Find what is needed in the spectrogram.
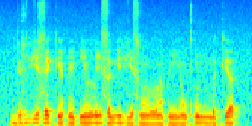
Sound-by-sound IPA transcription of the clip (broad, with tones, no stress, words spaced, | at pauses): ɡy˧zvʲø˦z e˧kʲɐ̃˨ʔẽ˨ pʲẽ˧lːi˦zə˦ mʲɐ˦vʲe˨ zõ˨lːɐ̃˨pĩ˨ jõ˨kʷʼĩ˦mːə˧ kʲɐ˦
